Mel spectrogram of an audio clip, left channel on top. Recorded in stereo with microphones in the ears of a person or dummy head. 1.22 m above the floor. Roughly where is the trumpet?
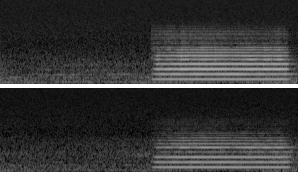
Left.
